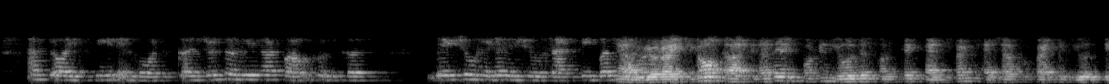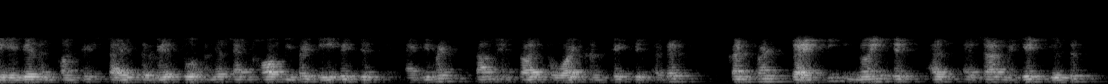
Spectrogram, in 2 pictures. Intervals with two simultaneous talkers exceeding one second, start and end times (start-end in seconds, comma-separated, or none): 6.1-7.5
